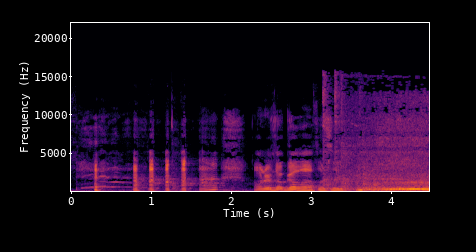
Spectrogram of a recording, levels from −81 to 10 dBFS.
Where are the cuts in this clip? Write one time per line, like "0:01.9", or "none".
none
